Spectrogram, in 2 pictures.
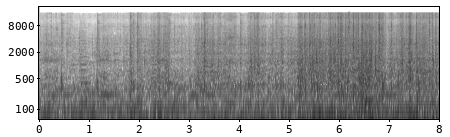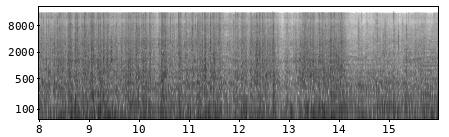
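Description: Gravel bike rolling over a rough dirt and gravel road: tyres crunching on gravel and the bike and handlebar-mounted camera rattling steadily over the bumps. It gets louder about five seconds in.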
